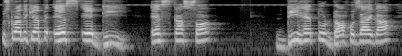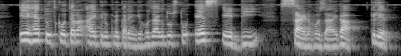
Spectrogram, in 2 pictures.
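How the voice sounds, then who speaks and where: A man's voice: high-pitched, animated, measured pace, darkish tone. A man teaching a beginners' lesson, spelling words out letter by letter and often checking that listeners follow. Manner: repeats checks like "clear?" and "okay ji". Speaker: English teacher.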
